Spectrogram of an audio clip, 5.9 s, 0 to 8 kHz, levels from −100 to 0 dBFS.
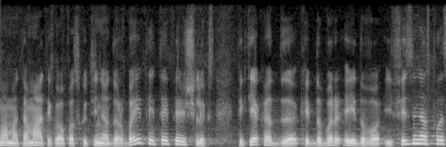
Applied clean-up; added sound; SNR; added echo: none; none; none; none.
